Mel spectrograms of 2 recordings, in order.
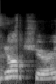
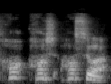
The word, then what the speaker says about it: Joshua: Like, come on, they're just it's not even Joshua, is it? It's Hosua.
